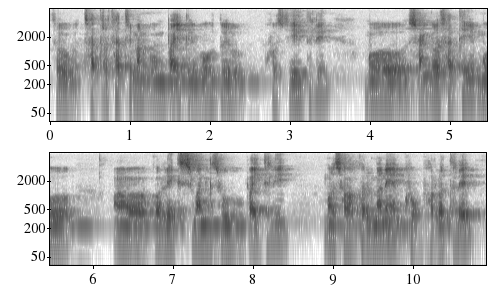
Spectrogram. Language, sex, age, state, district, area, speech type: Odia, male, 60+, Odisha, Puri, urban, spontaneous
